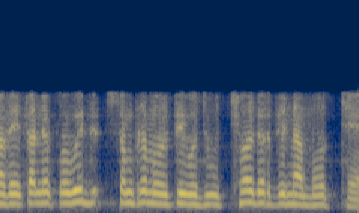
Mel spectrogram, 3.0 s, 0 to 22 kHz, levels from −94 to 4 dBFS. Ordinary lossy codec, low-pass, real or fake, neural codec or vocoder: none; 3.6 kHz; fake; codec, 16 kHz, 1.1 kbps, Voila-Tokenizer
